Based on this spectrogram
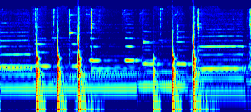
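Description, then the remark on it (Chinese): Fingers rap on an old woman's door in two sets of three quick, crisp knocks, with a short pause between sets, over a soft sustained musical tone. “丽丝用指头敲门，没有反应。”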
